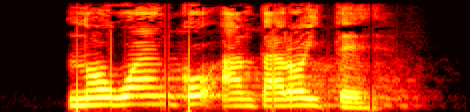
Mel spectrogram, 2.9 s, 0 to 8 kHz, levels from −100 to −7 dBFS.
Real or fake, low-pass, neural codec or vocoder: real; 7.2 kHz; none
